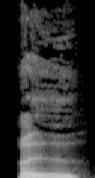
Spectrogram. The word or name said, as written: rede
